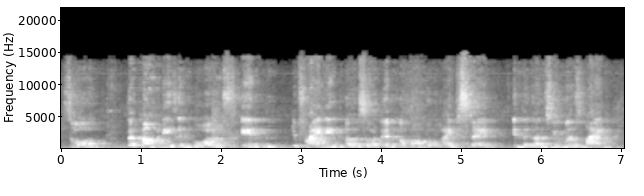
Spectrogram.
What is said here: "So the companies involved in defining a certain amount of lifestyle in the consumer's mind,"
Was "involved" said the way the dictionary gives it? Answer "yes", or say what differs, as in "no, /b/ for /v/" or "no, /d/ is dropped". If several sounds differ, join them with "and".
no, /d/ is dropped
